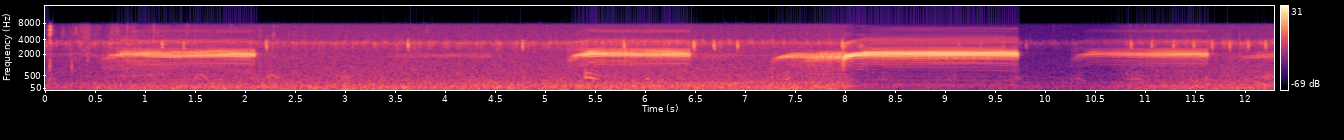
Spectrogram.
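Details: Fowler's toad calls in drawn-out, nasal 'waaah' bleats with a harsh buzzy tone, each held one to two seconds before a pause, in Indiana; fainter toads call in the background over a steady high insect drone.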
